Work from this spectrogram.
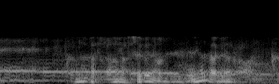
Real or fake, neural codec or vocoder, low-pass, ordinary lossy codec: fake; codec, 24 kHz, 1.5 kbps, HILCodec; 3.6 kHz; none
